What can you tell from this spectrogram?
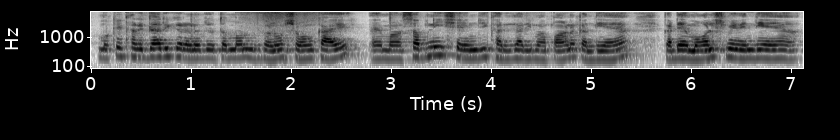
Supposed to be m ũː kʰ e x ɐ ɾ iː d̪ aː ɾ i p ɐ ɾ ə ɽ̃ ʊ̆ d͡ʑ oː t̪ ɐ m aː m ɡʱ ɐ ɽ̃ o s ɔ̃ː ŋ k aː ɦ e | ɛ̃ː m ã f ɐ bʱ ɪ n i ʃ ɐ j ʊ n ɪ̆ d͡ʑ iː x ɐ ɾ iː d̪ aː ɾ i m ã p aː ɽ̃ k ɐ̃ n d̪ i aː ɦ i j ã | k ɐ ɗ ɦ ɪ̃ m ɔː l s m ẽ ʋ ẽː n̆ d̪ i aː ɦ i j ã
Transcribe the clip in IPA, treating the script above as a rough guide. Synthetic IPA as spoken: m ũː kʰ e x ɐ ɾ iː d̪ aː ɾ i k ɐ ɾ ə ɽ̃ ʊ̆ d͡ʑ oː t̪ ɐ m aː m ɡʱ ɐ ɽ̃ o ʃ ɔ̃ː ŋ k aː ɦ e | ɛ̃ː m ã s ɐ bʱ ɪ n i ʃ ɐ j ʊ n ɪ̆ d͡ʑ iː x ɐ ɾ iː d̪ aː ɾ i m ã p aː ɽ̃ k ɐ̃ n d̪ i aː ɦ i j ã | k ɐ ɗ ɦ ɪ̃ m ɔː l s m ẽ ʋ ẽː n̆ d̪ i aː ɦ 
